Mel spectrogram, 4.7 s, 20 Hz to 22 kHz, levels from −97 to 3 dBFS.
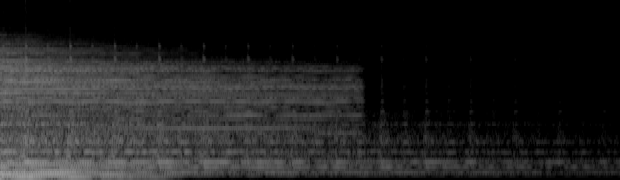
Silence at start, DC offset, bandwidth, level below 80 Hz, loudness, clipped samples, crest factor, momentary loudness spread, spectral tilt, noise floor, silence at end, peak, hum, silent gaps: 0 s; under 0.1%; 11 kHz; -78 dBFS; -46 LUFS; under 0.1%; 20 dB; 20 LU; -5 dB/octave; -78 dBFS; 1.1 s; -28 dBFS; none; none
